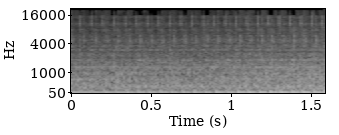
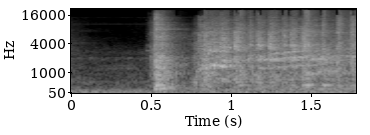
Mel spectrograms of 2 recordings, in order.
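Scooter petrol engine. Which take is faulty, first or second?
first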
